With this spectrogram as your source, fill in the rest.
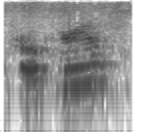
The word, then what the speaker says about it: prokaryote: We have prokaryotes and eukaryotes. Remember, bacteria is the only thing that is a prokaryote. So prokaryotes are bacteria. Now remember, pro rhymes with no because prokaryotes have no nucleus and no membrane-bound organelles.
